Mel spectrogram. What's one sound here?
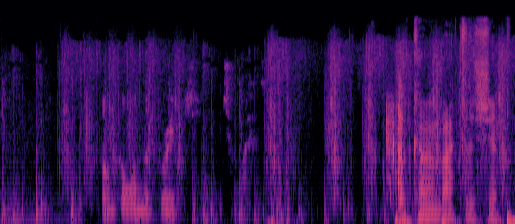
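A man speaks through a crackling walkie-talkie.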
